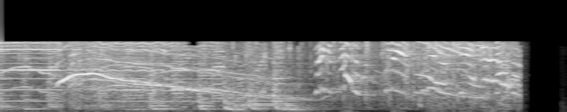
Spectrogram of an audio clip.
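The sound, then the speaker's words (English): A large audience screams and cheers continuously at a singer's performance, a dense wall of high-pitched shrieks and whoops that stays loud for about five seconds before cutting off abruptly. “And everybody's just sitting there screaming at him like they always did, no matter where he sang.”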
